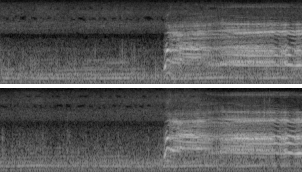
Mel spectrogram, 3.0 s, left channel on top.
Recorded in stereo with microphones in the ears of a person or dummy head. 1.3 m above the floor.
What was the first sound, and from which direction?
A scream, 15° right (ahead or behind).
